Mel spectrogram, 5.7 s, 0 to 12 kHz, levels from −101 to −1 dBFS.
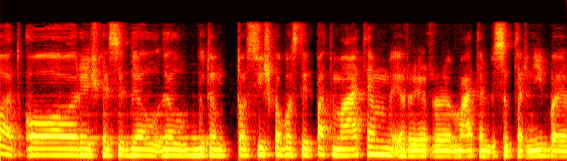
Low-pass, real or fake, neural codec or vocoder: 7.2 kHz; real; none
